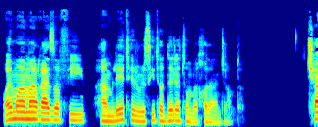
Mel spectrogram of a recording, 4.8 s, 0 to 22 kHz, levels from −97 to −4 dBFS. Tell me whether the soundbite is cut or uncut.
uncut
